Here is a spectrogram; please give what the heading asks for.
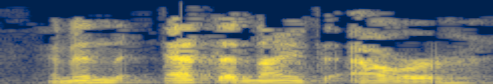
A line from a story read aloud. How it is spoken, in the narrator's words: Jesus cried with a loud voice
